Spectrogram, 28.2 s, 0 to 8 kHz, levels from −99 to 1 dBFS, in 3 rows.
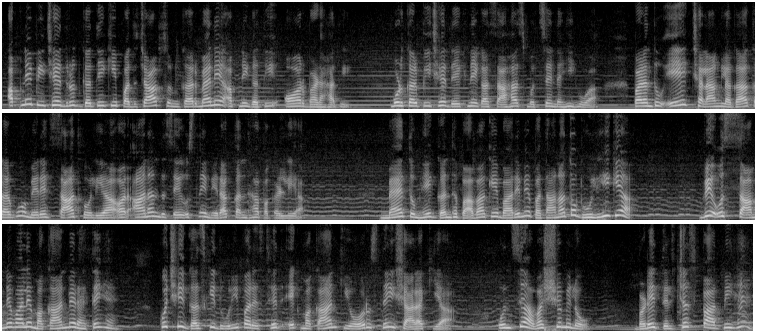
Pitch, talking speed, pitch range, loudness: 240 Hz, 170 wpm, 195-295 Hz, -25 LUFS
